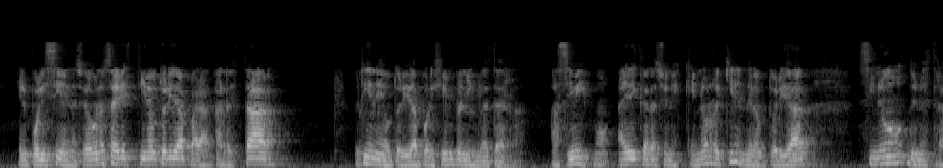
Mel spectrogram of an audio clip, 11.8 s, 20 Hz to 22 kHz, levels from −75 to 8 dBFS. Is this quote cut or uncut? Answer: cut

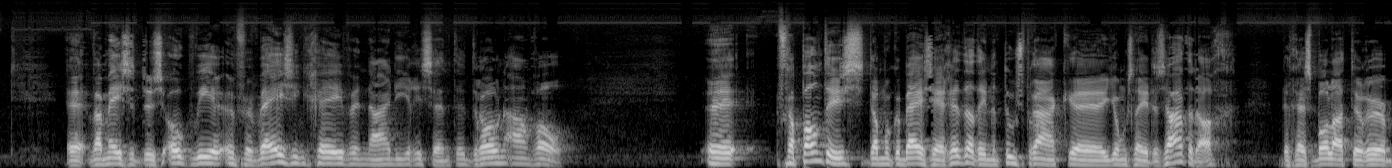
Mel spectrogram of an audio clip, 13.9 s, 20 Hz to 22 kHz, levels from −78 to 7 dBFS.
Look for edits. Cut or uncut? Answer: uncut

